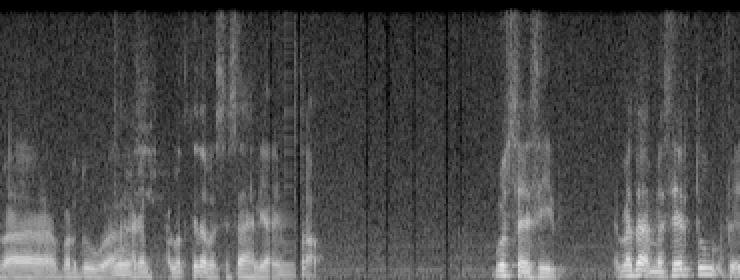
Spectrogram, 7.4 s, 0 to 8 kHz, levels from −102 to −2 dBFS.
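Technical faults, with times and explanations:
1.11–1.52 s, other side's voice leaking through: A second voice sits under the talker, only a few dB below the main speech. This is likely loudspeaker playback from the far end reaching the microphone and not being fully removed by the echo canceller. On a spectrogram it appears as a second, fainter set of harmonic stripes that doesn't follow the main talker's pitch. In the waveform the envelope looks busier and less clean than in the surrounding speech.
1.53–1.71 s, speech suppressed in double talk: Right after the leak, the talker's level drops by about 15 dB for roughly a fifth of a second, so the voice sounds ducked and partly cut away. Because both sides were active at once, the echo canceller likely turned everything down rather than risk passing echo. The waveform shows a sudden notch in amplitude. On the spectrogram the energy fades.
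2.68–3.07 s and 3.65–4.63 s, repeated packet loss (robotic sound): Here the speech turns choppy. In the first stretch there are four holes, the longest 84 ms, and nearly half the span is patched. The second stretch has six shorter holes of up to 30 ms, with about an eighth patched. Each gap is filled by repeating the last sound, which gives the buzzing, robotic quality. On a spectrogram the harmonics freeze into flat, smeared bands ending in vertical seams. The waveform shows repeated, copied-looking cycles.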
